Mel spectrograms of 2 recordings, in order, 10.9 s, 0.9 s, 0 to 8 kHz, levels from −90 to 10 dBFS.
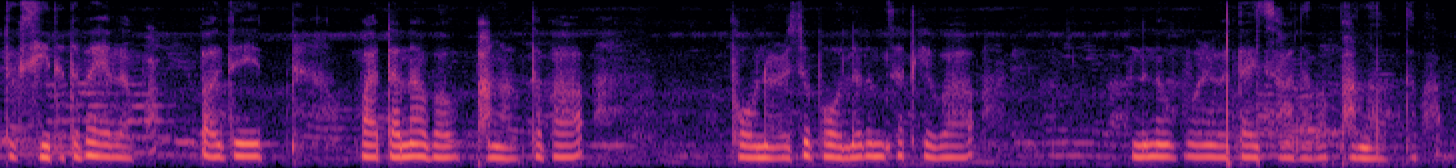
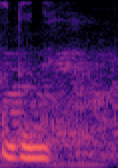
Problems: none marked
